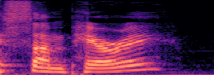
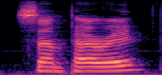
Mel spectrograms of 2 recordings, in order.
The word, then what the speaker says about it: Sampere: penciler Daniel Sampara. Is that how you pronounce his name? – I usually say Sampere. – Sampere. That sounds better.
